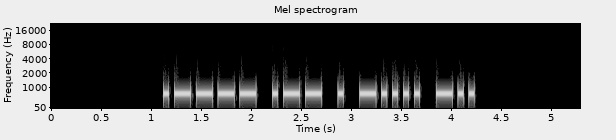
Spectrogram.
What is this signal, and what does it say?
Morse code, heard as a keyed tone, about 22 wpm, 700 Hz. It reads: 1WE6D
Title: Five Challenging Letter-Number Combinations 22wpm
